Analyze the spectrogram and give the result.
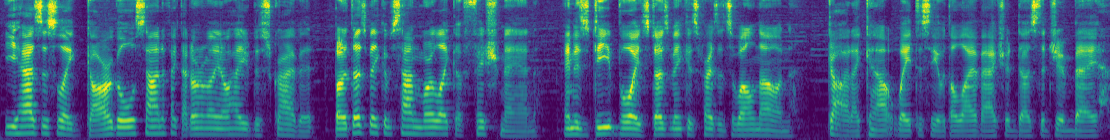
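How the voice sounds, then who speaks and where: A man's voice: medium pitch, fairly even intonation, fairly quick, fairly bright tone, clear, resonant tone, soft background music. A young man narrating a scripted video essay, opinionated and enthusiastic. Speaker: video reviewer.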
